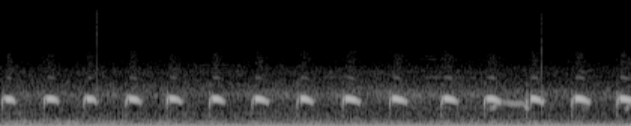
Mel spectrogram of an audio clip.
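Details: Owl owlet, one week old, at the nest while its mother feeds it snake in the afternoon: rapid train of short bent notes, about three each second, regular, with low humming underneath.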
